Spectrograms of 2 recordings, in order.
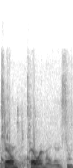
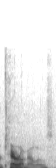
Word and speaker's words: Caramello: They're not caramellos. They're caramellos. I pronounce it correctly because it's a name on the ground.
